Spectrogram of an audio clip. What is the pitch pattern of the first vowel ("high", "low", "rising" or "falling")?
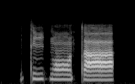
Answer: high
